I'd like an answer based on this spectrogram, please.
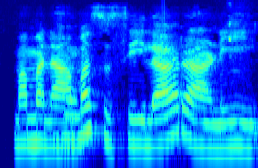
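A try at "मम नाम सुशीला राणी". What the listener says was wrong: రాణి కూడా దీర్ఘం వెళ్ళాలండి.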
